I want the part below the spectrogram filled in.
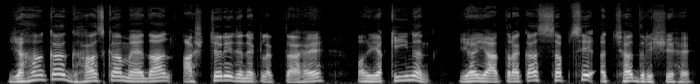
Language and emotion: Hindi, neutral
